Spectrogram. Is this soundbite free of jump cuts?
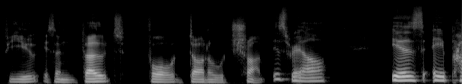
no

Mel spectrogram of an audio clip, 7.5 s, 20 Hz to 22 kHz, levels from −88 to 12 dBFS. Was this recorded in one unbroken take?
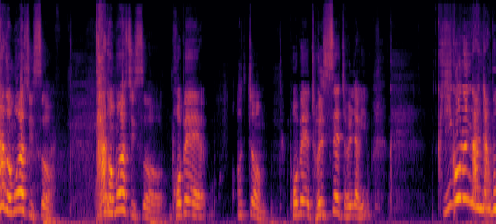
no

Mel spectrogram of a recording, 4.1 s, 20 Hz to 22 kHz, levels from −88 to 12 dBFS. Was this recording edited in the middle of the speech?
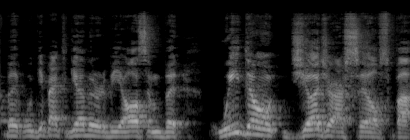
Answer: no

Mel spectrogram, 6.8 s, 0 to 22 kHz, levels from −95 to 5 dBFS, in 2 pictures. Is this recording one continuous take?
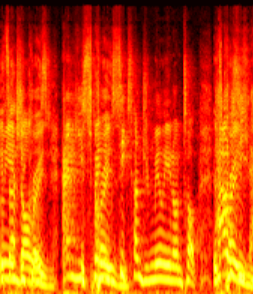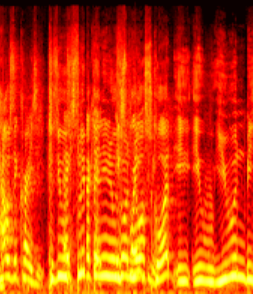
yes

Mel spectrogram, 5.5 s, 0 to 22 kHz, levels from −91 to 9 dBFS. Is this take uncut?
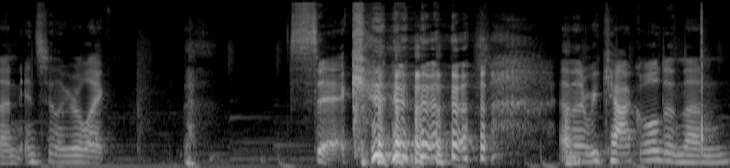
yes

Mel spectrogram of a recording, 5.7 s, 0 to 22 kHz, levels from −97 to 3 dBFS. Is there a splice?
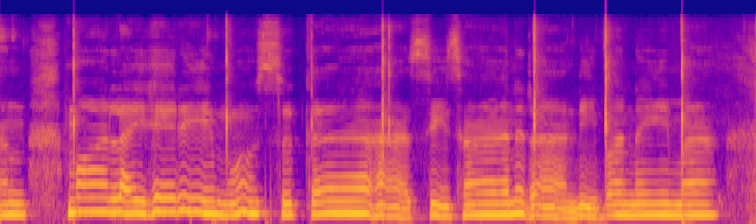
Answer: no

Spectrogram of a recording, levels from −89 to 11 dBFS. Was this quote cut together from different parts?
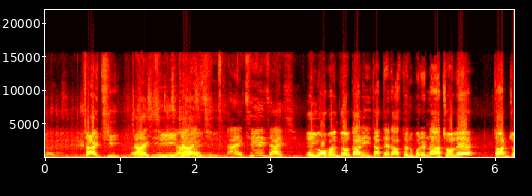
no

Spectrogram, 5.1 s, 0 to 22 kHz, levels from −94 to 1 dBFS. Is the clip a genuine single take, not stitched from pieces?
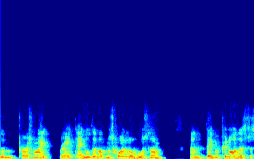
no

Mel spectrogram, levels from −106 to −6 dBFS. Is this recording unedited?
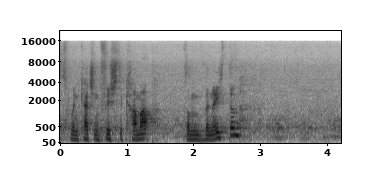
yes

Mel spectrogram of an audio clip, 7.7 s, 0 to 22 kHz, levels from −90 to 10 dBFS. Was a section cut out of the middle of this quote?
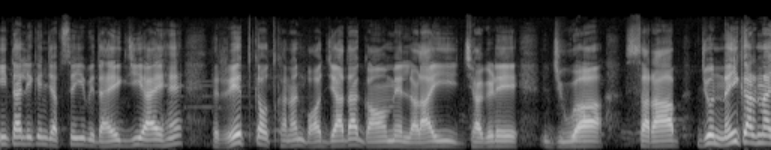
no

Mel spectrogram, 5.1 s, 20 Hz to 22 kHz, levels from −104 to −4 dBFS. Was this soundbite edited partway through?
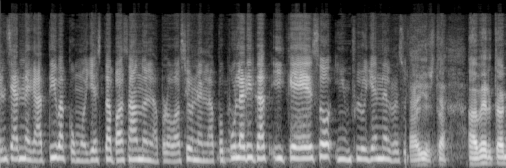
yes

